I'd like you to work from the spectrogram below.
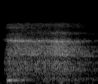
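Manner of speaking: long audible exhale; unhurried sigh out. Real, not acted. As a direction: let out a breathy, voiceless sigh. Pause while settling into the talk.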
